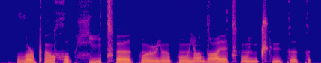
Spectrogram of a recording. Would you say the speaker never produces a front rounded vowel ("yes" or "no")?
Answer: no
